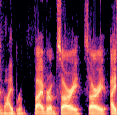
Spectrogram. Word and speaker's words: Vibram: It's Vibram.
